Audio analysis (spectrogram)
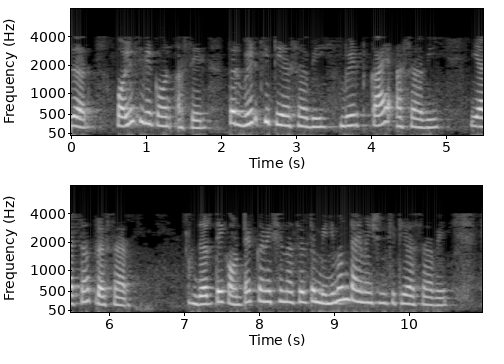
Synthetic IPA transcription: d͡zəɾpɔlisilikɔnə̰selt̪əɾʋiɽkit̪ʰiːəsaʋiʋiːɽkajəsaʋiː | jat͡sapɾəsaɾ | d͡zəɾt̪ekɔɳʈɛk̚ʈ̚kənekɕənəselt̪əɾminiməmɖajmenɕənkit̪ʰiəsaʋe

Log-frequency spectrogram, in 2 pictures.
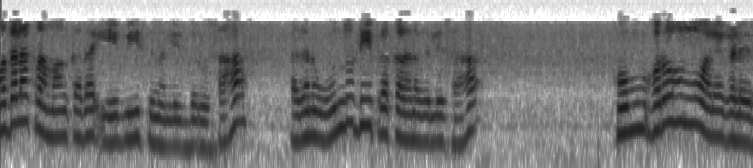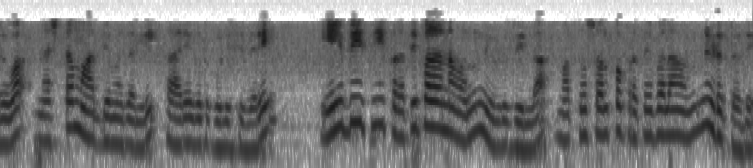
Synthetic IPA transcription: mɔd̪ɐlɐkɾɐmaːŋkɐd̪ɐʔeːbisinɐlːid̪ːɐɾuːsɐɦɐː | d̪ɐnuond̪uɖiːpɾɐkɐɾɐɳɐd̪ɐlːisɐɦɐ | hmɦɔɾoɦomːuʋɐlɛɡɐɭiɾuʋɐnɐʂʈɐmaːd̪ʱjɐmɐd̪ɐlːikaːɾjɐɡuʈ̪uɡoɭisid̪ɐɾe̞ | eːbiːsipɾɐt̪ipɐlɐnɐʋɐnːuniːɽud̪ilːɐ̰mɐt̪ːusʋɐlpɐpɾɐt̪ipɐlɐnɐnːuniːɽut̪ːɐd̪e̞

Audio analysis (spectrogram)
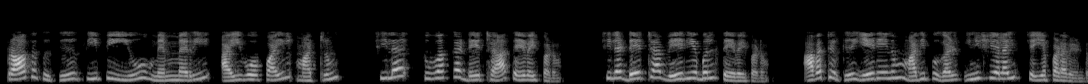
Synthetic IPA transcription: pɪɾaːsɐsɯkːɯsipijuːmɛmːɐɾiɐɪʋoːpɐːjɪlmɐʈrɯm | sɪlɐt̪ʊʋɐkːɐɖeːʈːaːt̪eːʋɐɪpːɐɽɯm | sɪlɐɖeːʈːaːʋeːɾɪjɐbɯlt̪eːʋɐɪpːɐɽɯ̰m | ʔɐʋɐʈrɪrkɯeːðeːnɯmːɐðɪpːɯɣɐɭɪnɪʂɪjɐlɐɪst͡ʃɛjːɐpːɐɽɐʋḛːɳɖɯm

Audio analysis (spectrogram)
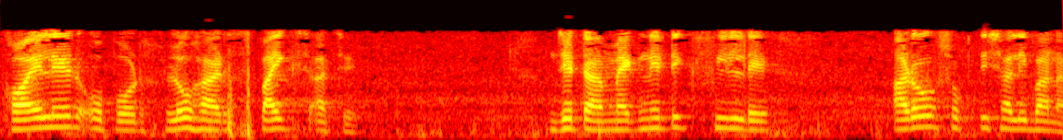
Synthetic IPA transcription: kʰɔeleɾopoɾloɦaɾspajksa̰t͡ɕʰe | d͡ʑeʈamɛɡneʈikfilɖe | aɾoʃokt̪iʃalibana

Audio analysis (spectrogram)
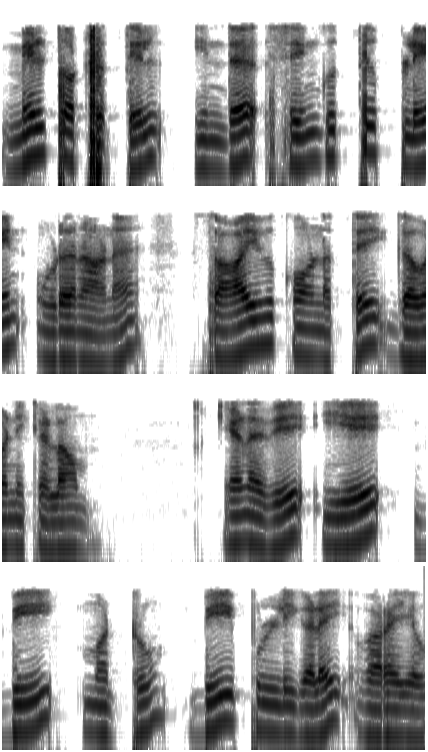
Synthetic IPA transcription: meːlt̪oːʈrɐt̪ːɪl | ɪnd̪ɐsɛŋɡɯt̪ːɯpɪɭeːnʊɽɐnaːnɐ | saːjʋɯkoːɳɐt̪ːɐɪɡɐʋɐnɪkːɐlaːm | ɛnɐʋeːeː | biː | mɐʈrɯm | biːpʊɭːɪɣɐɭɐɪʋɐɾɐjɐ

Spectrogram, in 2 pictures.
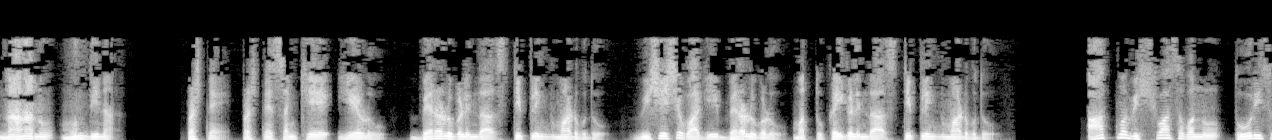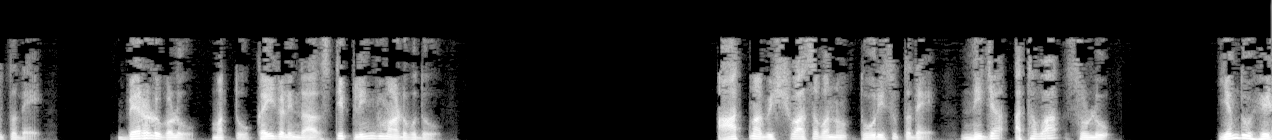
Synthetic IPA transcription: naːnumund̪inɐ̰ | pɾɐʃnḛpɾɐʃnesɐŋkʰjeeːɭu | bɛɾɐɭuɡɐɭind̪ɐsʈipliŋɡmaːɽuʋud̪ṵ | ʋiʃɛːʃɐʋaːɡibɛɾɐɭuɡɐɭumɐt̪ːukɐjɡɐɭind̪ɐsʈipliŋɡmaːɽuʋud̪ṵ | aːt̪mɐʋiʃʋaːsɐʋɐnːut̪oːɾisut̪ːɐd̪e̞̰ | bɛɾɐɭuɡɐɭṵmɐt̪ːukɐjɡɐɭind̪ɐsʈipliŋɡmaːɽuʋud̪ṵ | a̰ːt̪mɐʋiʃʋaːsɐʋɐnːut̪o̞ːɾisut̪ːɐd̪e̞̰ | nid͡ʒɐɐt̪ʰɐʋaːsuɭːu | e̞nd̪uɦeː

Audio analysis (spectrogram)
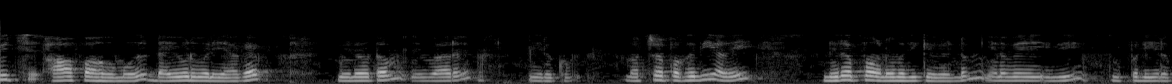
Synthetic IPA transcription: ʋɪt͡ʃːaːfaːɣɯmpoːðɯɖɐjoːɽɯʋɐɭɪjaːɣɐ | mɪnoːʈːɐmɪʋːaːɾɯ | ɪɾɯkːɯmː | ɐʈrɐpɐɣɯðiɐðɐɪ | nɪrɐpːɐɐnɯmɐðɪkːɐʋeːɳɖɯmɛnɐʋeːɪðɯɪpːɐɽiɪɾɯkː

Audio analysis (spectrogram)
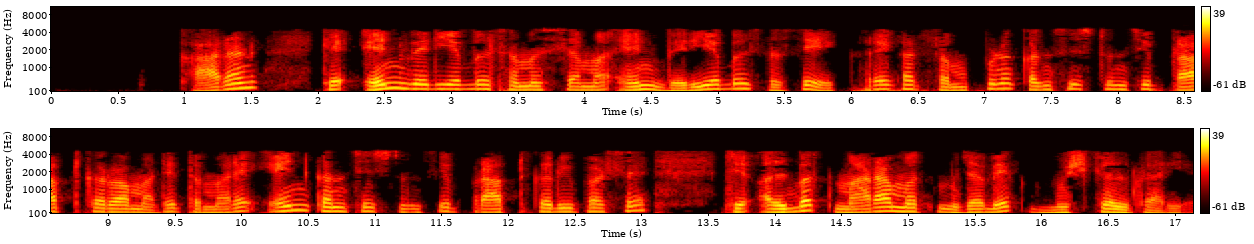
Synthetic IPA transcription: kʰaɾəɳ | keɪnʋeɾiebəlsəməsjamã̰ʔenʋeɾiebəlsəsekʰəɾekʰəɾsəmpuɾɳəkənsisʈənsipɾap̚t̪kəɾʋamaʈet̪əmaɾeʔenkənsisʈənsipɾap̚t̪kəɾʋipəɽʃed͡ʒeʔəlbət̪maɾamət̪̚mʊd͡ʒəbekmʊʃkelkaɾijḛ

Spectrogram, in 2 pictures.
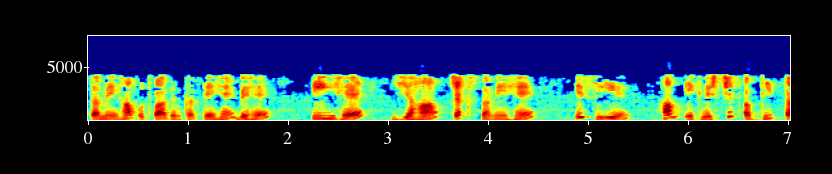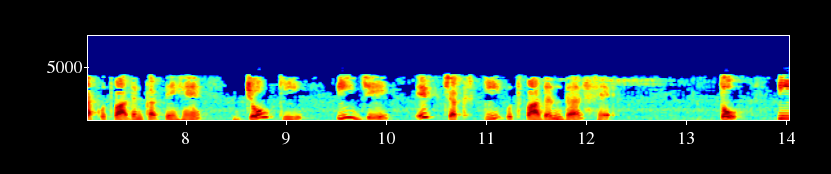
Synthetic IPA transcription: sɐmə̃jɦɐmʊt̪paːd̪ənkɐɾt̪eɦɛ̃ʋɛɦɛ | piːɦɛ | jɐɦãt͡ʃɐkɾsɐməɦɛ̃ | ɪslie | hɐmeːknɪʃt͡ʃɪt̪ʰɐb̚d̪ʱit̪ɐkʊt̪paːd̪ənkɐɾt̪eɦɛ̃ | d͡ʒoːki | piːd͡ʒeː | ɪst͡ʃɐkɾkiʔʊt̪paːd̪ənd̪ɐɾhɛ̰ː | t̪oː | piː

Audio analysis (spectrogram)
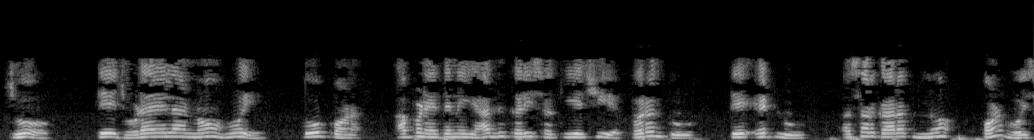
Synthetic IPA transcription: d͡ʒo | t̪ed͡ʒoɽaelanəɦoj | t̪opəɳ | apɳ̃et̪enejad̪kəɾiʃəkijet͡ʃʰiepəɾənt̪u | t̪eʔeʈlũ | əsəɾkaɾəknəpəɳɦoj

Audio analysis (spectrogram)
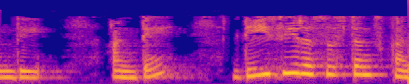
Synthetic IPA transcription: nd̪i | ɐɳʈe̞ː | ɖiːsiːɾesisʈɐnskɐn

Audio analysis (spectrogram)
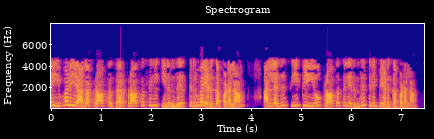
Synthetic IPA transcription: ɪʋːɐɭɪjaːɣɐpɪɾaːsɐsɐɾpɪɾaːsɐsɪlɪɾɯnd̪ɯt̪ɪɾɯmbɐɪɛɽɯkːɐpːɐɽɐlaːm | ʔɐlːɐðɯsiːpijuːpɪɾaːsɐsɪlɪɾɯnd̪ɯt̪ɪɾɯpːiɛɽɯkːɐpːɐɽɐla̰ːm

